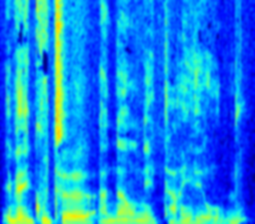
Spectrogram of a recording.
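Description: A man's voice: fairly low pitch, a little fast, dark tone, husky. A man hosting a podcast interview, asking questions casually and giving frequent short agreements. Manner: informal, lots of short backchannel agreement. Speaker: podcast host. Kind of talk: conversational interview.

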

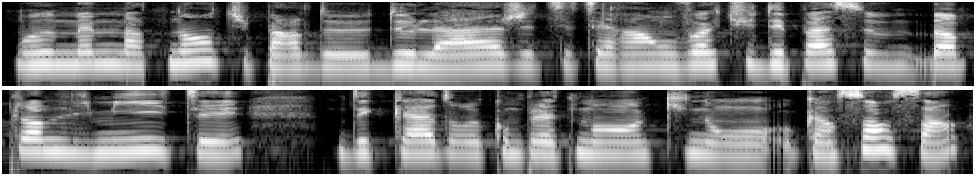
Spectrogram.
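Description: A woman's voice: medium pitch, little pitch movement, normal speed, dark tone. A woman interviewer who asks questions in a chatty, friendly way. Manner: friendly, chatty, addresses the guest with tu. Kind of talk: casual interview.

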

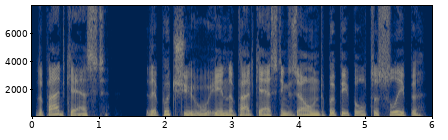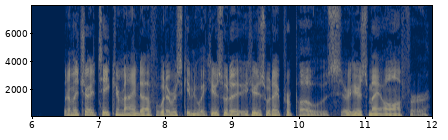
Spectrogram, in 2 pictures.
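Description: A man with a creaky voice hosts a bedtime podcast, rambling in a halting, self-interrupting, goofy and self-deprecating way. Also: medium pitch, no echo, studio quality. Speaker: podcast host.

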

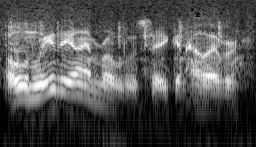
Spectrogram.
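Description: A man's voice: low-pitched, sing-song, fast talker. An actor playing a chatty, harried insurance company man in a 1960s radio drama, speaking in an emphatic, folksy way. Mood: explaining. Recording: dull, slightly noisy old radio broadcast.

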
